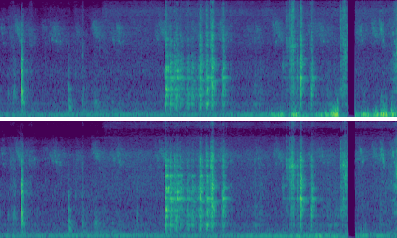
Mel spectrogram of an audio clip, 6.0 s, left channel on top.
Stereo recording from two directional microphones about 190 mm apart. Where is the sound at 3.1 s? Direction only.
20° left (ahead or behind).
